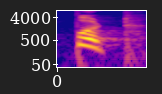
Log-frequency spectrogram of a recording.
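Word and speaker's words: put: हम बोलेंगे पुल ऑलराइट और पी यूटी को बोलेंगे पुट तो यह एक्सेप्शन कह सकते हैं इस रूल का कि भाई पी यूटी को हम पुट बोलते हैं बी यूटी को बट बोलते हैं तो कुछ ऐसे वर्ड्स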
